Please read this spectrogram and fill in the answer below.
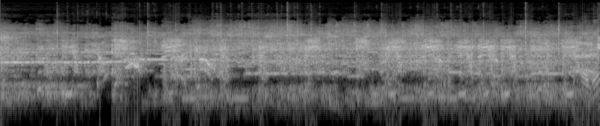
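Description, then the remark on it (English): Busy electronic audio from the Revolution X arcade game plays steadily for the whole stretch, a dense midrange wash of music and effects with occasional sharp hits, with no one speaking over it. “in the background, what you're hearing is Revolution X.”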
